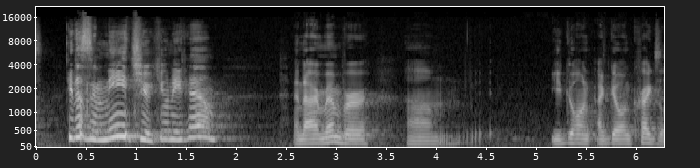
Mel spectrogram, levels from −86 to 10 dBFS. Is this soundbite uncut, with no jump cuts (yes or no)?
no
